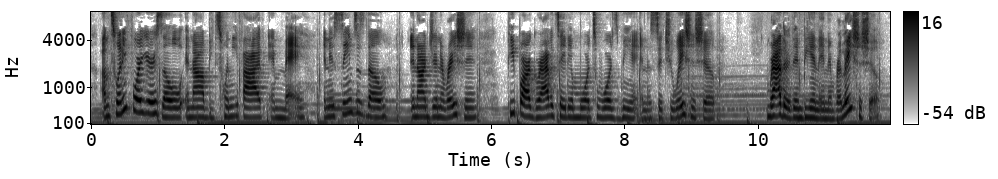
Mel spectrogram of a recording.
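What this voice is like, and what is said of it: Slightly congested voice. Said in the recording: “I'm feeling a little under the weather today ... I sound a little congested”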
